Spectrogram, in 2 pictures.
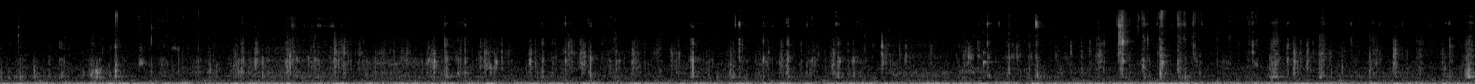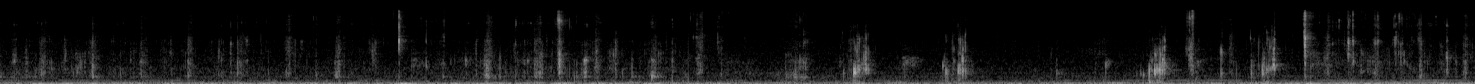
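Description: Close-miked chewing and wet mouth sounds of a person eating raw salmon sashimi, with crisp crunching of green salad vegetables in the second half.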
